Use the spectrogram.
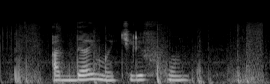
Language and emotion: Russian, neutral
